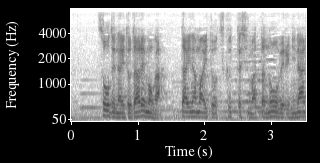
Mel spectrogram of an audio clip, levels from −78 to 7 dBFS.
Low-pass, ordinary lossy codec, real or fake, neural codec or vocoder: 7.2 kHz; none; real; none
